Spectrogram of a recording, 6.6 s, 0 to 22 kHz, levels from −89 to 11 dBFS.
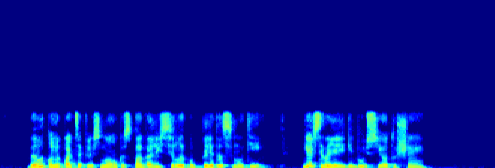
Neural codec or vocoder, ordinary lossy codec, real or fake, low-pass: codec, 16 kHz, 2 kbps, FreqCodec, smaller model; MP3, 96 kbps; fake; 7.2 kHz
